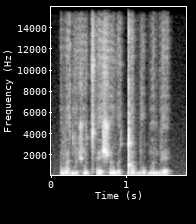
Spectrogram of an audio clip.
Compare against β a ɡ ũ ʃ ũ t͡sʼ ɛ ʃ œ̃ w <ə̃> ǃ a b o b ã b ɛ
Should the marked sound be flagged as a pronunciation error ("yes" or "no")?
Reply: yes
